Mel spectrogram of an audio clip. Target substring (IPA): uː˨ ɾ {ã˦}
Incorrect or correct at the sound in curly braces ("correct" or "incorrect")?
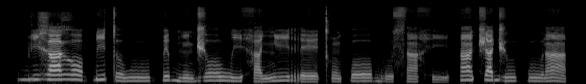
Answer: incorrect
